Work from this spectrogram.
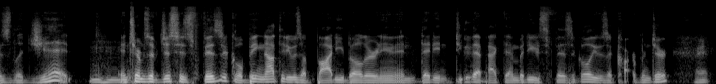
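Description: Speech with network faults clustered in its second half. From 4.37 to 4.90 s, repeated packet loss gives a choppy stretch: five gaps up to 30 ms, patched by continuing prior sound, showing as repeated frozen harmonic patches on a spectrogram. A jitter buffer slow-down follows at 5.01 to 5.31 s, adding 43 ms so speech runs at 88% speed at unchanged pitch, with visibly stretched harmonics. Short concealed packet loss fills 20 ms holes at 5.33, 5.63 and 5.69 s, each a brief smear or wobble seen as a short flattened spectral slice.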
